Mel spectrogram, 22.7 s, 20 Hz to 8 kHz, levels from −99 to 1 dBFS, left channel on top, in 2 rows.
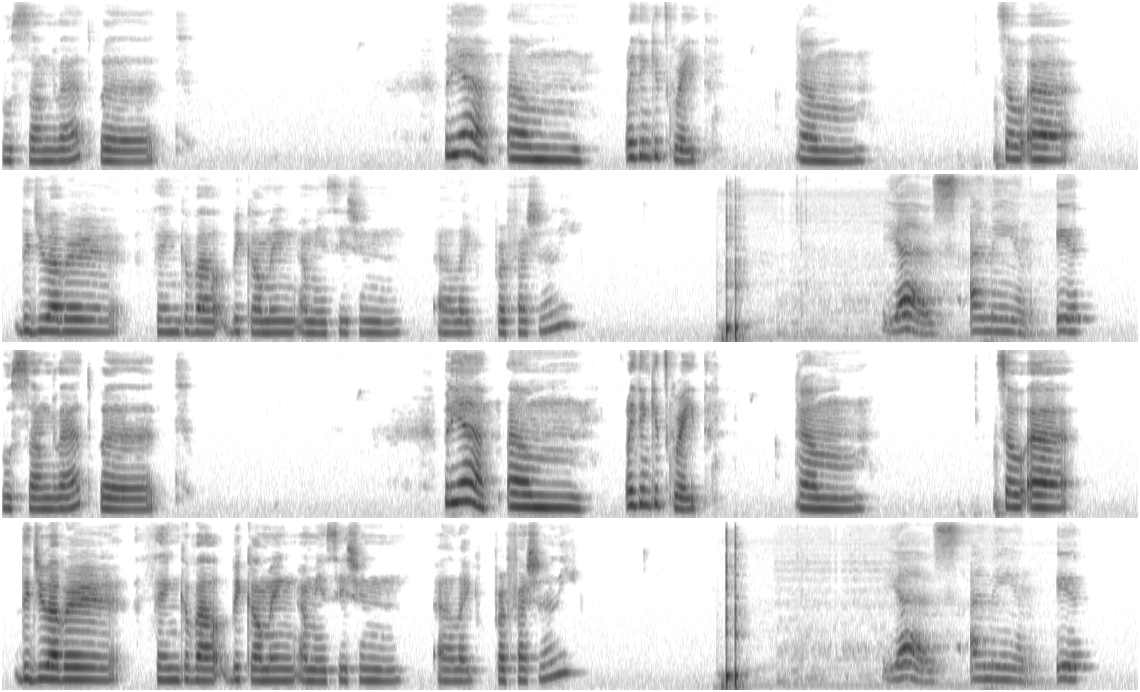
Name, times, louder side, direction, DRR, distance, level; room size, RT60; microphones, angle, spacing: voice 1, 0.0-1.8 4.4-5.8 6.2-7.0 7.9-8.6 9.9-10.7 11.5-12.5 12.9-15.3 15.7-17.1 18.6-18.7, right 4 dB, 50° right, 0.6 m, -32 dB
voice 2, 20.2-22.1, left 1 dB, 35° left, 2.2 m, -37 dB
12.5 x 8.4 x 3.8 m
head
